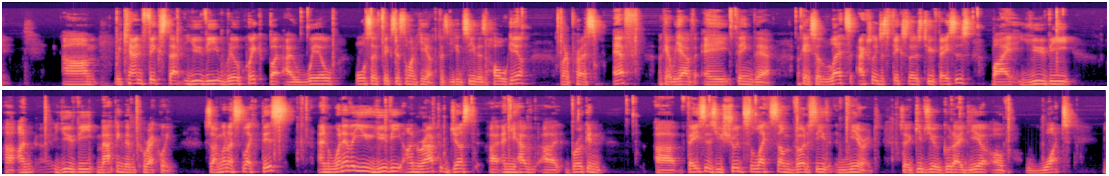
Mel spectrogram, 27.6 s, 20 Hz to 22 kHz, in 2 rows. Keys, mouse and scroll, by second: 1.5 shift+middle click, 2.1 middle click, 3.6 click, 4.4 shift+click, 4.9 middle click, 6.9 middle click, 7.4 f, 7.9 middle click, 9.0 click, 9.7 click, 12.0 click, 13.0 click, 14.2 middle click, 15.4-16.8 middle drag, 17.2 shift+middle click, 18.5 middle click, 19.6 shift+click, 20.1 shift+middle click, 20.8 shift+click, 22.4 shift+click, 23.1 shift+click, 23.7 middle click, 24.3 middle click, 25.5 shift+click, 26.3 middle click.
